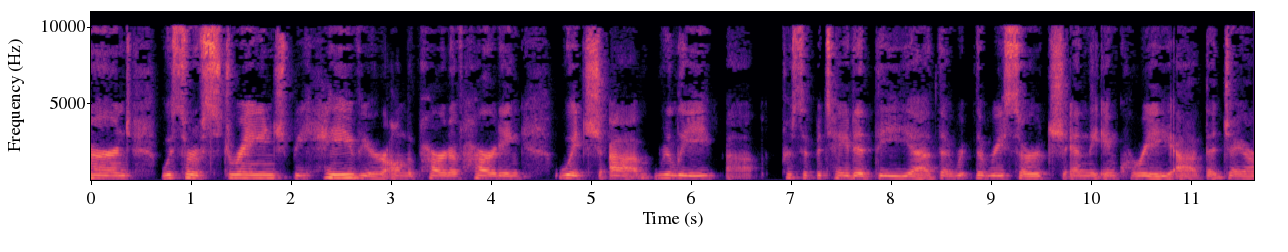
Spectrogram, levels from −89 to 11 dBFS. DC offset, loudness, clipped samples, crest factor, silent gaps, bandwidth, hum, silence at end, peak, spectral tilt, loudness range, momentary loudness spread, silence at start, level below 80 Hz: under 0.1%; -21 LUFS; under 0.1%; 20 dB; none; 10.5 kHz; none; 0 s; -2 dBFS; -3 dB/octave; 4 LU; 11 LU; 0 s; -70 dBFS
